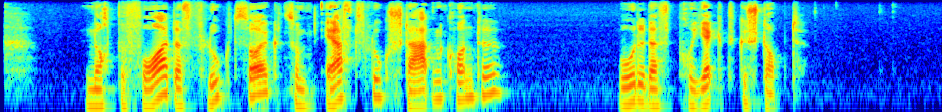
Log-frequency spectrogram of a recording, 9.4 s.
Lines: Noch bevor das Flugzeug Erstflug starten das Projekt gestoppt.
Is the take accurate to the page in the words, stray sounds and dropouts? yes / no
no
